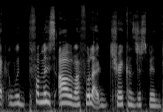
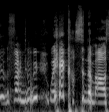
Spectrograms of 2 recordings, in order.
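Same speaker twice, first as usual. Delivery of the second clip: ordinary talk, nothing marked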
